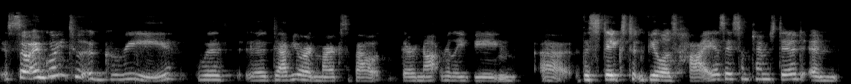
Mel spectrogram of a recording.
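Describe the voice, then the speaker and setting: A woman's voice: medium pitch, expressive, moderate pace, few pauses, fairly bright tone. A woman panelist giving her opinions in a conversational way. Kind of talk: casual opinion in panel discussion.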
